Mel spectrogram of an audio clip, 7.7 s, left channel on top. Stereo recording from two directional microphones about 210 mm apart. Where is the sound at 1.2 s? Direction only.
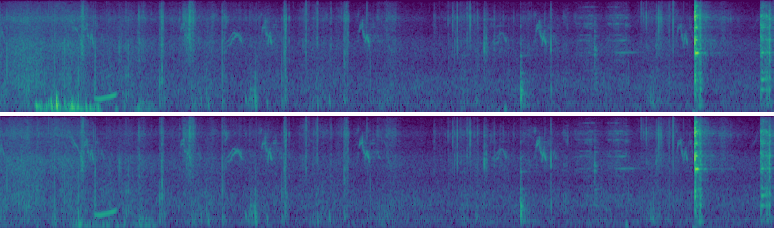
30° left (ahead or behind).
